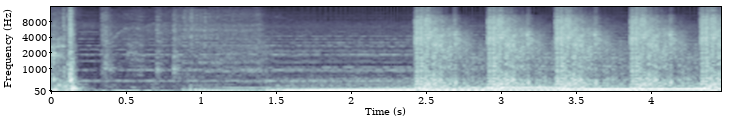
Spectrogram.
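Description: A sharp hit, then a car engine starting to rev and growing loud about halfway through, under loud dramatic film music.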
